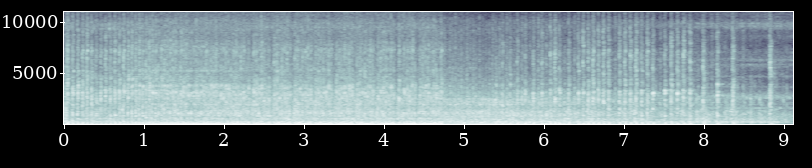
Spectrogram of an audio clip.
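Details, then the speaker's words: Minneapolis Moline Z tractor after rewiring; carburetor idle screw turned the wrong way: plods at a slow, lumpy, laboring idle that sags lower, nearly stalling; idle speed too low. "Seems like it's laboring. I don't know if I have a low idle set screw or Heat. Heat. All right. It seems like it has a like a really slow idle."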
